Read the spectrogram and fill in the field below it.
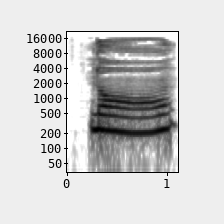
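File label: "nong", third tone, pinyin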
